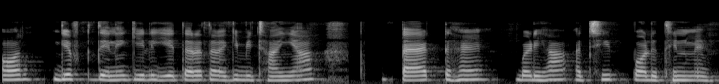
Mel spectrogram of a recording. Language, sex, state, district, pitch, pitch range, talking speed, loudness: Hindi, female, Uttar Pradesh, Lucknow, 210 Hz, 200-225 Hz, 115 wpm, -22 LUFS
